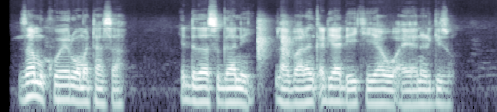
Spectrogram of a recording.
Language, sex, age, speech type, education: Hausa, male, 30-45, spontaneous, tertiary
